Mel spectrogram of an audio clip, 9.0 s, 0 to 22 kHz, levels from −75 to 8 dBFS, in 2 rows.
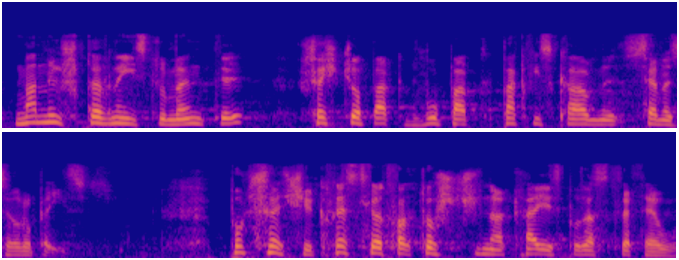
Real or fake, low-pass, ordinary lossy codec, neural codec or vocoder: fake; none; none; codec, 16 kHz, 4 kbps, X-Codec, HuBERT features, trained on general audio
